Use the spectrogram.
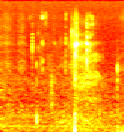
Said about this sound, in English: Like, or maybe I shouldn't chew on the mic, but like, nah, I'm gonna keep eating my fucking candies on here. They're good, you know.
